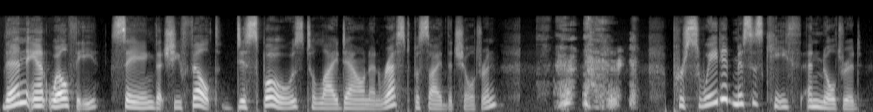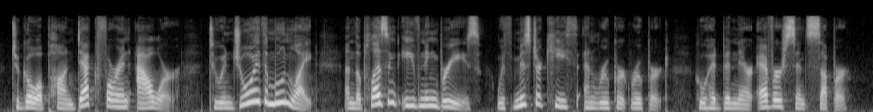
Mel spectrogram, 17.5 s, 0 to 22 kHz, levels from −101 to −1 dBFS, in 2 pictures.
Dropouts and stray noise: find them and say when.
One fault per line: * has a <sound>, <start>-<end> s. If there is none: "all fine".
* has a throat clearing, 5.4-6.4 s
